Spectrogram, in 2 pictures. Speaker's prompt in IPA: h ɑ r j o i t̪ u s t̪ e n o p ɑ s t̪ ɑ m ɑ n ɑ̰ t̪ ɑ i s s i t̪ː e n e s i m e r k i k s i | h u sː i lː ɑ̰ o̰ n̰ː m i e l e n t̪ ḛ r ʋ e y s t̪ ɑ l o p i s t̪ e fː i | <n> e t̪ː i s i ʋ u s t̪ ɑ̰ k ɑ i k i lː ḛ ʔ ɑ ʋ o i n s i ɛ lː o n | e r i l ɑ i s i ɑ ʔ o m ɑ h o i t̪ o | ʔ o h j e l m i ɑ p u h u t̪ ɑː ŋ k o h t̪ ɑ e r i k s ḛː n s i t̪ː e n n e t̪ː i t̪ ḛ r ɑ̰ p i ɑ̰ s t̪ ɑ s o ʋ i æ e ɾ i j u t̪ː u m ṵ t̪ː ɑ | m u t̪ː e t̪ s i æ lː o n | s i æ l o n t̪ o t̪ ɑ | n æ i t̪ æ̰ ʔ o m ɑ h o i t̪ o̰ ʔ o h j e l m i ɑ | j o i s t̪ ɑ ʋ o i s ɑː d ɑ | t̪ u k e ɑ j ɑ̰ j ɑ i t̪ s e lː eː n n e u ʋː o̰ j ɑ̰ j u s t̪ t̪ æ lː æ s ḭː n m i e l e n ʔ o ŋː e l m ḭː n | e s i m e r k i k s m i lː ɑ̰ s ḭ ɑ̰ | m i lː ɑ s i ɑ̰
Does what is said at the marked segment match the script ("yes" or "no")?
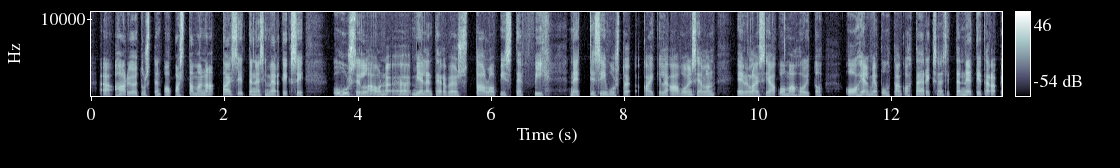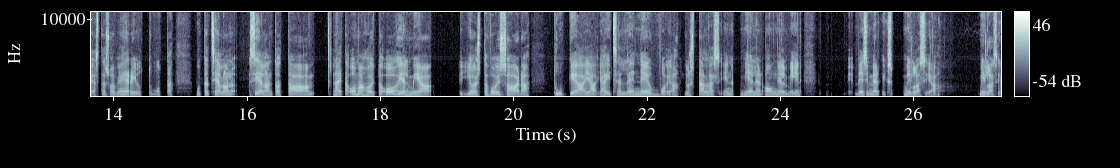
yes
